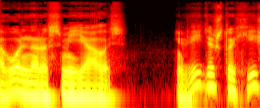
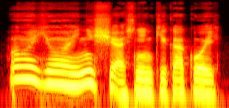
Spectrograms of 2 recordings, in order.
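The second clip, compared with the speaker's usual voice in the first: high mock-pitying coo sliding down; exaggerated derisive pity; scornful snort; 6 semitones higher than usual. A narrator's reading. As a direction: tease with fake sympathy. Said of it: "зафыркала хищница".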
